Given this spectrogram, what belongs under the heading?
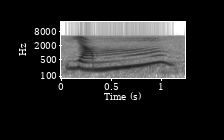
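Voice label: "jam2", Cantonese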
